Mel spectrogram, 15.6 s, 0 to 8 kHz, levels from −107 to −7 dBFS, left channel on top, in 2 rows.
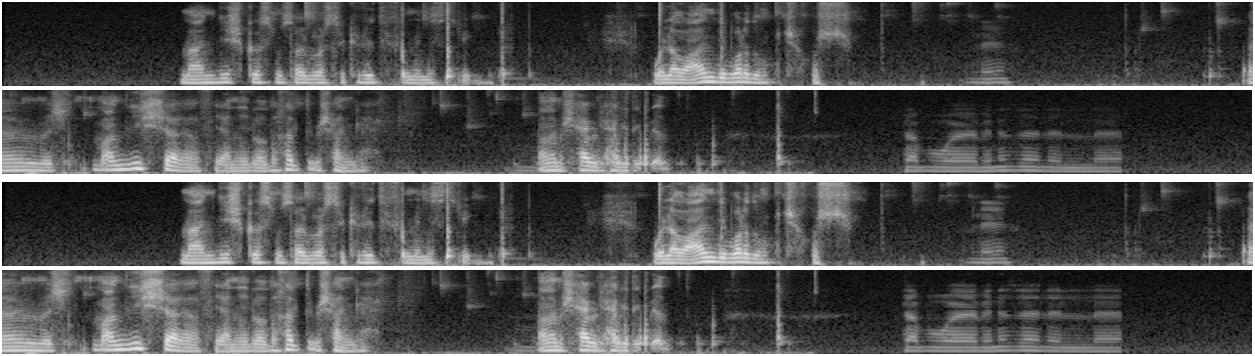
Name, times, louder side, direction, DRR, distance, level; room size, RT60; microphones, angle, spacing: voice 1, 1.1-3.1 4.1-5.3 7.8-10.2 11.2-12.0, right 3 dB, 35° right, 0.5 m, -28 dB
sound 1, 1.8-12.9, right 1 dB, 5° right, 0.8 m, -44 dB
voice 2, 6.0-6.4 11.0-11.4 12.3-13.0 13.4-14.8, right 1 dB, 70° right, 7.3 m, -51 dB
head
